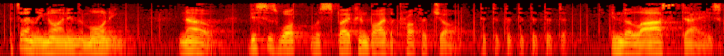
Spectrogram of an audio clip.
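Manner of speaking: low, soft Bible reading; scripture reading. Acted. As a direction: read the verses quietly and evenly. Reads Peter's answer from scripture.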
